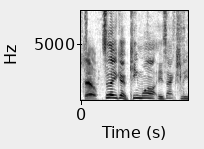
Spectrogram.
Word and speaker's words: quinoa: someone, and I go, have you ever tried that quinoa? And they went, quinoa? Do you mean quinoa? And I went, oh, is that how you say it?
